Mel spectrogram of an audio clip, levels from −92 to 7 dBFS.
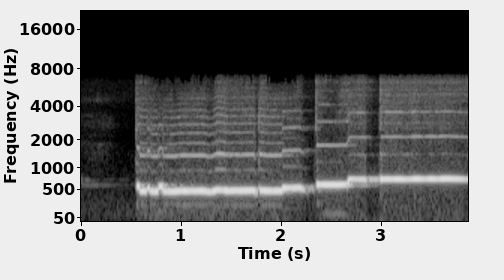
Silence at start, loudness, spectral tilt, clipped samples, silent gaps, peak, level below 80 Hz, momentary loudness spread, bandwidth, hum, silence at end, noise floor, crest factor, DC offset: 0.55 s; -12 LUFS; 0.5 dB/octave; under 0.1%; none; -4 dBFS; -64 dBFS; 3 LU; 7 kHz; none; 0 s; -59 dBFS; 8 dB; under 0.1%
